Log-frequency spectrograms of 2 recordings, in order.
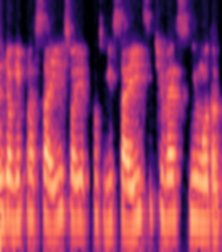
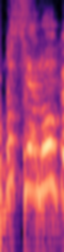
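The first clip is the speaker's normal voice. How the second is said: baker outraged; 10 semitones higher than usual. Retold or imitated.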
